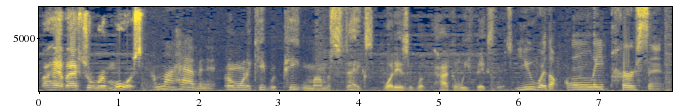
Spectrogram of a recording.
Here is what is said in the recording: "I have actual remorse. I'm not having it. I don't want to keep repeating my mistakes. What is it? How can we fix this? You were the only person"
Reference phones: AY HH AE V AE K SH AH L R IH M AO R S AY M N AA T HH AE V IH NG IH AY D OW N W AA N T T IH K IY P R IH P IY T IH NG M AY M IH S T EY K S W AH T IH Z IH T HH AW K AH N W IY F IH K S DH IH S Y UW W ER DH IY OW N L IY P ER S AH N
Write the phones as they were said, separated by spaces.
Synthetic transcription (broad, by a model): AY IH V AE K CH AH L R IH M AO R S AY M N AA T HH AE V IH NG IH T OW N W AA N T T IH K IY P R IH P IY T IH NG M AY M IH S T EY K S W AH T IH Z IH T HH AW K AH N W IY F IH K S DH IH S Y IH W ER DH IY OW N L IY P ER S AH N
